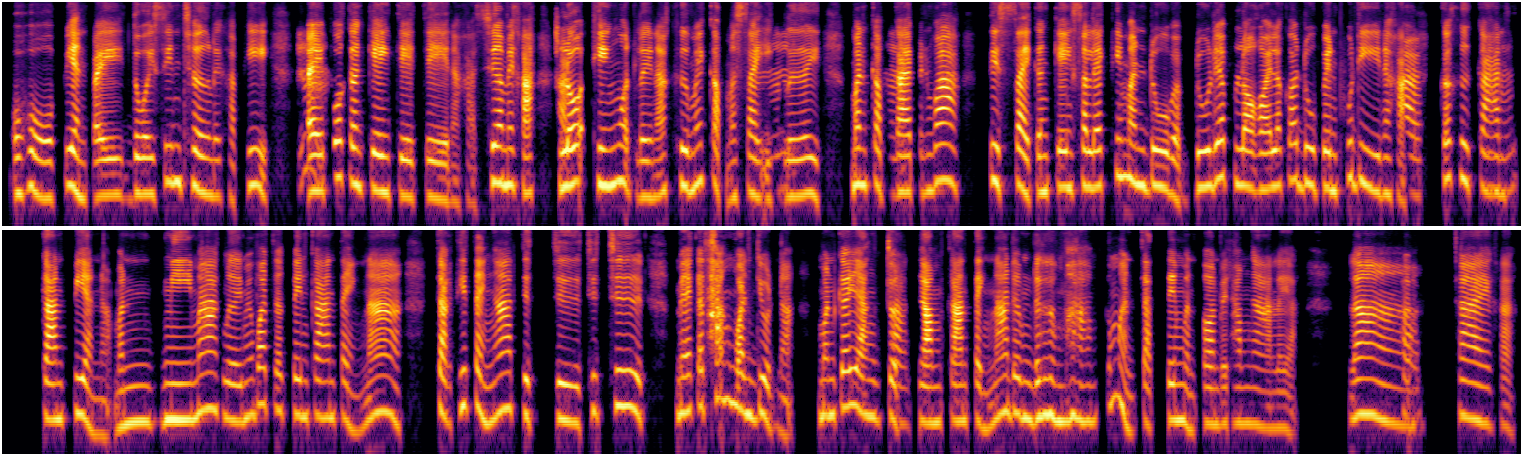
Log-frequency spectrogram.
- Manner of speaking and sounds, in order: none
- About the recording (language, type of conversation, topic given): Thai, podcast, ตอนนี้สไตล์ของคุณเปลี่ยนไปยังไงบ้าง?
